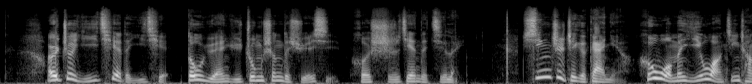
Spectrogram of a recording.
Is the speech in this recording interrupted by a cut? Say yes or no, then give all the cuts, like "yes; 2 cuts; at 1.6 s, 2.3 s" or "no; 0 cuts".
yes; 1 cut; at 5.2 s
